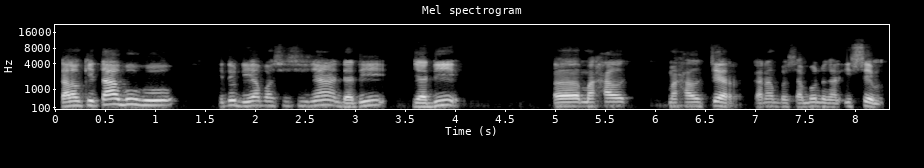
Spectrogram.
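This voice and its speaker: A man's voice: a little high, steady tone, unhurried, pauses often, no echo. A man teaching an Arabic grammar class online, patiently explaining step by step and repeating each word. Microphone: video call. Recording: dull lo-fi video call audio.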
